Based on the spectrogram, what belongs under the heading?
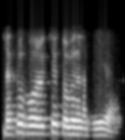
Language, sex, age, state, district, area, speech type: Telugu, male, 60+, Andhra Pradesh, Nellore, rural, conversation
